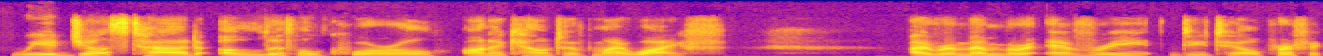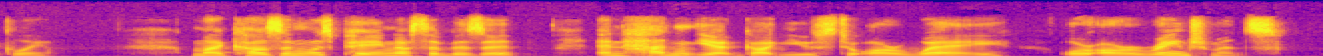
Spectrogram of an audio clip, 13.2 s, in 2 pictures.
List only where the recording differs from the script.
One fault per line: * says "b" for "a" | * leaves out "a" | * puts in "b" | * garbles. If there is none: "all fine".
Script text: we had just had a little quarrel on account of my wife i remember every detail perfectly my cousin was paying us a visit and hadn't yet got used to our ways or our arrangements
* says "way" for "ways"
